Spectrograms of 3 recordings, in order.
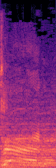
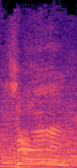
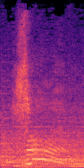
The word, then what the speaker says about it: Z: AND IT IS PRONOUNCED ZED, NOT ZEE. ZED.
